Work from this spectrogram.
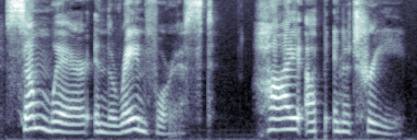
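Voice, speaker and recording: A woman reading a children's picture book aloud expressively, with deliberate storyteller phrasing. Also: medium pitch, expressive, darkish tone. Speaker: read-aloud host.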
